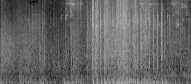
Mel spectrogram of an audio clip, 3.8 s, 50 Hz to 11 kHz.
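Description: MX9 submachine gun fired in a video game, heard as fast automatic bursts that start moderate and build into a louder, denser stream of shots through the second half.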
